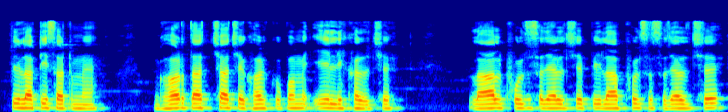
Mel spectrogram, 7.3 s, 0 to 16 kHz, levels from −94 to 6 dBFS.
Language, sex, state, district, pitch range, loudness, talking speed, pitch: Maithili, male, Bihar, Madhepura, 135-145 Hz, -20 LUFS, 215 wpm, 140 Hz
